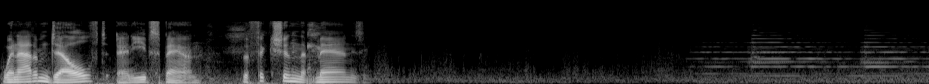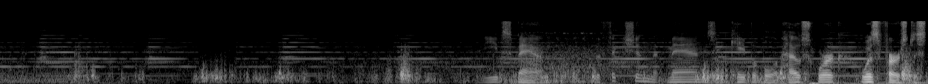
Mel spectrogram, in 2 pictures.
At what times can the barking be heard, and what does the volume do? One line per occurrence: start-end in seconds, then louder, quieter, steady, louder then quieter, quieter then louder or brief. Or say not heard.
not heard.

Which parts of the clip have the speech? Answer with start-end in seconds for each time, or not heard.
0.0-3.6, 14.1-18.5.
